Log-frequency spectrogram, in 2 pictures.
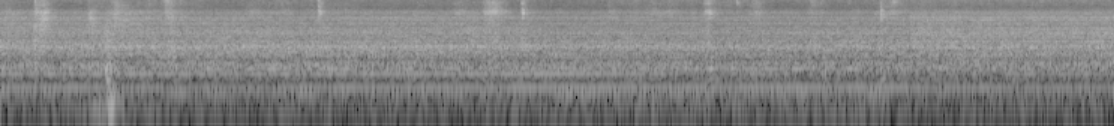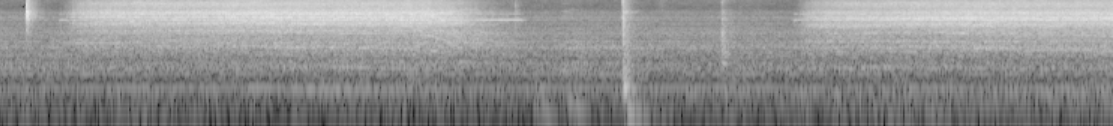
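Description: Cordless drill-driver running in two spells of about two seconds each, driving screws into a plastic vent-fan trim shroud, with a couple of sharp knocks and a steady low hum underneath.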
